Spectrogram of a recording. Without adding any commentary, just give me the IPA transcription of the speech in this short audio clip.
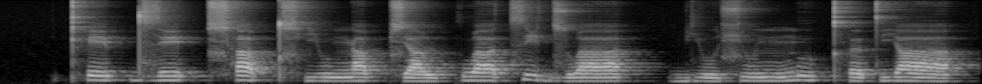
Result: kʰe˦p̚d͡ze˦ʔ t͡ɕʰa˦p̚ t͡ɕʰju˧ŋa˦p̚ɕa˧w kwa˧t͡si˥˧d͡zwa˧ | bju˨˩ɕu˧n ŋu˥˧kʰə˧ t̪ja˥˧

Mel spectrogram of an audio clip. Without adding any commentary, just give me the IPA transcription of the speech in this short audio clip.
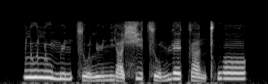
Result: lu˥lu˥˩my˧˥n t͡sṵ˨˩ly˧˥njä̰˨˩ ɕi˥˩ t͡sṵ˨˩mɥɛ˥ ka̰˨˩nt̪ʰwɔ˥

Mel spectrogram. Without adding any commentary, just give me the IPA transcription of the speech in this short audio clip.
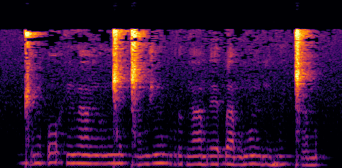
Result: ɡ͡ǁomʔɔhĩ ðãːŋɤ ŋ͡ǁeɡ͡ǁãmʒĩwrɤ ɡãːbɛːɓam ɡɔ̃ŋɠĩb wiɡ͡ǁãm

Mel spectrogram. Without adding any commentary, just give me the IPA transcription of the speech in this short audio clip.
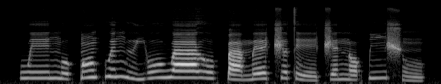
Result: weː˧ŋo˨ k͡pɔ̃˦kʷɛ˦ŋɨ˨ joː˦waː˦ ɣo˧k͡pa˨ mɛ˦t͡ʃə˦teː˨ t͡ʃɛ˧nɔ˨˦k͡piː˦ ʃũ˨

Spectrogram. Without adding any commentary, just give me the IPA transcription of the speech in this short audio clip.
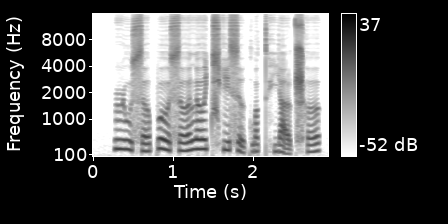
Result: ɻu˥˩sɤ˧˥ po˥˩ʊ̯sɤ˧˥lɤ˥ t͡ɕʰi˧˥sɹ̩˨˩kwɔ˦ t̪ʰjä̰˨˩ʈ͡ʂʰɤ˦

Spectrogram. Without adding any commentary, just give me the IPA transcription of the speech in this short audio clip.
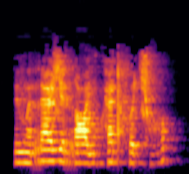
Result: ɪvə̃ ræːʑɛrɑː jṳ hæd fəːt͡ɕʰɔ̤

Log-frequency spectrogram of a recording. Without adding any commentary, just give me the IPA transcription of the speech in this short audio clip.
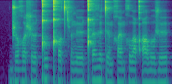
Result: ɖ͡ʐɵːʁʷɑʂɵː ǃuːǃʰɔːtcʰɵŋøː ǃʼœɣøtøm χœːmxoː qʼɔːβoːʒø

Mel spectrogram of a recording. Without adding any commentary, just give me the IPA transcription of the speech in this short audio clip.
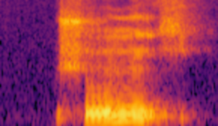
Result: ʃũnĩç

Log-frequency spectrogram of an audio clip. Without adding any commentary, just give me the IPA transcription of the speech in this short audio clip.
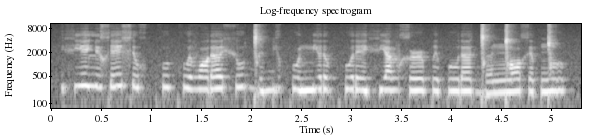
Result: fʲelʲɔx ɾexɾexʷ kʷʰɪkʷʰɛvɔ ɾɜ ʃuɡ͡ǀɪ bʲɐkʷə˞ mʲəɾə kʷʰəɾe fʲav xə˞pɪ pu ɾɜɡ͡ǀɜ ŋ͡ǀɔxɛpŋ͡ǀu

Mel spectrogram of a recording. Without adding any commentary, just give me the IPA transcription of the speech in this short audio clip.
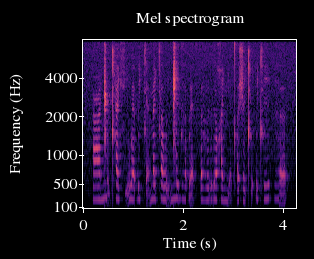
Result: ʕɪŋ͡ǁṵcʰæ çḭwɛɓɪ cɛ̰mæcʌ wḭŋ͡ǁidʱə ɓɛ̰t͡sʼəɦu ruχæ ɲɛ̰tʼʌ ʃəcʰṵɓəcʰi | ɦə̰

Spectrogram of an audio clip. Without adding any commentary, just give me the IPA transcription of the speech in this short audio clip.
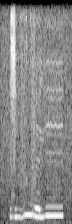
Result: zi˨ vɨ˦vɛ˧jeː˦

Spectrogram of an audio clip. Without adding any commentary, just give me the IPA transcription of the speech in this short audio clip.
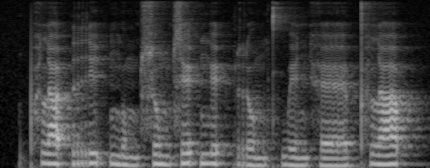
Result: pʰla˥˩ʔri˥˩ʔ ŋo˨˩mso˧mse˦˥ʔŋe˦˥ʔ pro˨˩mkʰwe˨˩nhɛː˩˦ pʰla˥˩p̚

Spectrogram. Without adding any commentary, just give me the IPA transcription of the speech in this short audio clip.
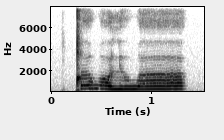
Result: ǃəwɔlʲuwɐː

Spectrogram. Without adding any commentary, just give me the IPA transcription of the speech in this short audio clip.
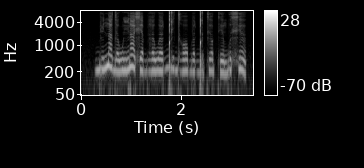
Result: bynadœ wĩɾaxʲabʱœ wœɡ͡ǃi dʱɔbœɡ͡ǃəkʲɔ kʲə̃bʊ xʲə̃

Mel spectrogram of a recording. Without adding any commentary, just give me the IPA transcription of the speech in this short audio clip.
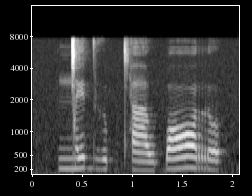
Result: ŋ͡ǀɪdʱɯbcʰaːw ɓɔːro

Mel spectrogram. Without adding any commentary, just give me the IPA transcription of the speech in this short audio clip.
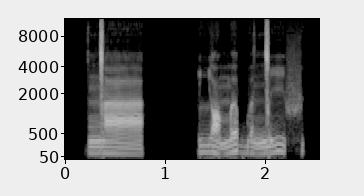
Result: ŋ͡ǀa˧˩ | ʎɒ˧˩mə˧˥˧bə˧˩ŋ͡ǀi˧˥˧f

